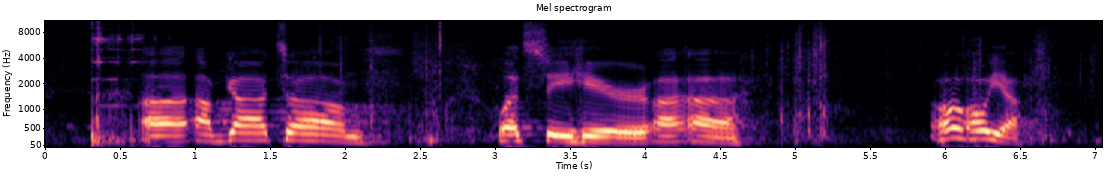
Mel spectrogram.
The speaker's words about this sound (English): I have this tool bag here, and I have a few things in this tool bag. Let me see if I can find them. I've got these channel lock pliers here, and really big crescent wrench. That's whenever one of the nuts is arguing with you.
